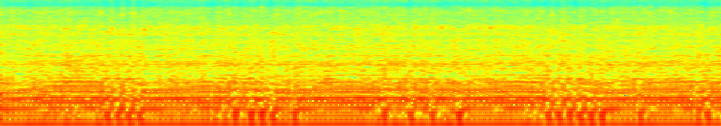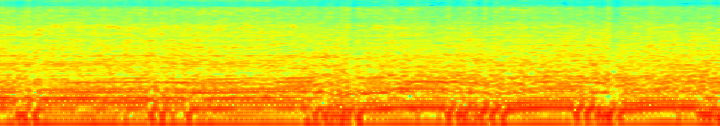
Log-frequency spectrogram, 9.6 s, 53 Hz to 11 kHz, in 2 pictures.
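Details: Craftsman 29" snow blower, 9HP Tecumseh single, long-stored, first start on choke at full throttle: loud chatter wavering in speed instead of steady; surging, suspected dirty carburetor, later found blocked pilot jet.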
